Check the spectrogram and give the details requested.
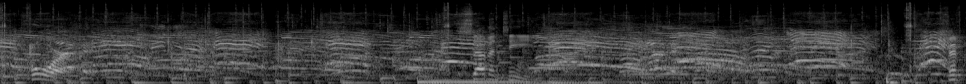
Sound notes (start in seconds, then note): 0.0 audience shouting numbers; 1.5 audience shouting numbers; 5.9 audience shouting numbers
